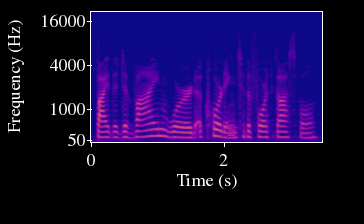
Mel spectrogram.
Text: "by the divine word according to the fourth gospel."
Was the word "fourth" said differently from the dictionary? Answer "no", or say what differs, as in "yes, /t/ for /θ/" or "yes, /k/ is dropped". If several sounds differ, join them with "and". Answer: no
